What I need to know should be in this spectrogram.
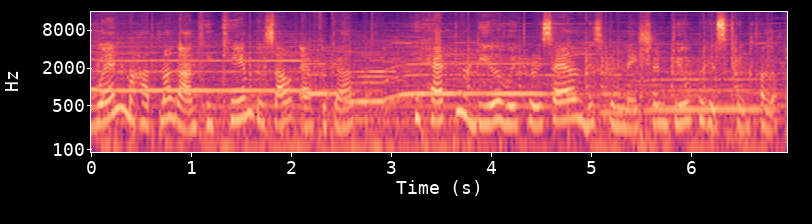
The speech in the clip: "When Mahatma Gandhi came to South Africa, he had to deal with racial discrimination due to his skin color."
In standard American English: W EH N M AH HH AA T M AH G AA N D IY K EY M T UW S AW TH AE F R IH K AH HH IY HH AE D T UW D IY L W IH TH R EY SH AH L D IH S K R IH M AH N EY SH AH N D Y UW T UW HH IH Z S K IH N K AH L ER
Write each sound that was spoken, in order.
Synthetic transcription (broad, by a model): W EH N M AH HH AA T M AH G AA N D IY K EY M T UW S AW T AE F R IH K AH HH IY HH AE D T UW D IY L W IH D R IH S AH L D IH S K R IH M AH N EY SH AH N D Y UW T UW HH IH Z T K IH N K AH L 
